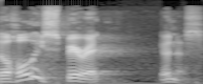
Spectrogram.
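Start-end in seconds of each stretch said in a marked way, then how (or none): 0.0-1.0 voice breaking mid-phrase. Teaching on the feeding of the 5,000, the speaker's voice cracking. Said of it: "I don't know what that voice break was".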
